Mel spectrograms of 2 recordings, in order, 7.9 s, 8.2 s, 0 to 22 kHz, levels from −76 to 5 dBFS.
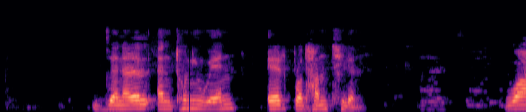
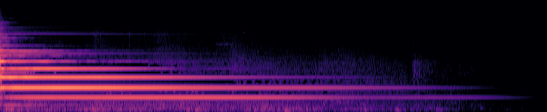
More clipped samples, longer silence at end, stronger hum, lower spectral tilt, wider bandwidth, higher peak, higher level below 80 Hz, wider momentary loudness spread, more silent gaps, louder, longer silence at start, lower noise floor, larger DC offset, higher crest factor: neither; second, 0 s vs 2.8 s; neither; first, -6 dB/octave vs -2.5 dB/octave; second, 7.8 kHz vs 10 kHz; about the same, -2 dBFS vs 0 dBFS; about the same, -64 dBFS vs -68 dBFS; second, 16 LU vs 22 LU; neither; about the same, -18 LUFS vs -17 LUFS; first, 1.4 s vs 0 s; second, -67 dBFS vs -71 dBFS; neither; about the same, 18 dB vs 20 dB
